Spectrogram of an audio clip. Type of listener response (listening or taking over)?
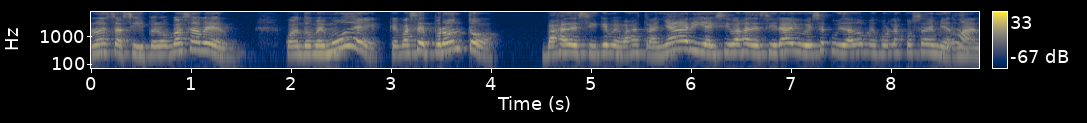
taking over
